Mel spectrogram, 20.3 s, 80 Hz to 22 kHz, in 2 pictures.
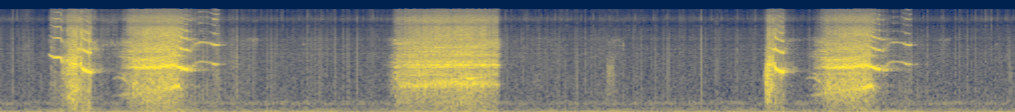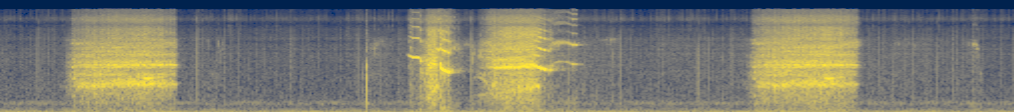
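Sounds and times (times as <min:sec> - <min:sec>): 
tropical birds screeching and squawking: 0:00.5 - 0:02.3, 0:03.9 - 0:05.0, 0:07.6 - 0:09.2, 0:10.8 - 0:12.0, 0:14.2 - 0:16.0, 0:17.6 - 0:18.8.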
